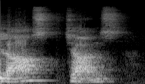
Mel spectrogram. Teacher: When you say last chance, you hear the t, you also hear the ch.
